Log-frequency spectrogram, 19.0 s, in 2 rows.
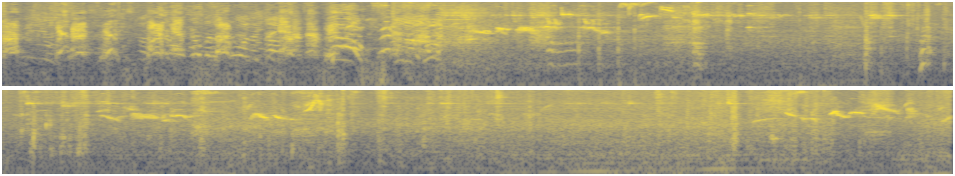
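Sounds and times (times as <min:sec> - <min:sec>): bird chirps: 0:04.5 - 0:13.2, 0:16.7 - 0:19.0.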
